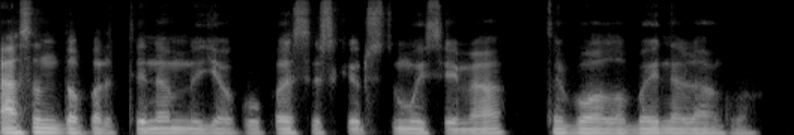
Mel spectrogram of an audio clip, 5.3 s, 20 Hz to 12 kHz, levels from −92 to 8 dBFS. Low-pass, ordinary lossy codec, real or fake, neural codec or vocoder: 10.8 kHz; Opus, 16 kbps; fake; codec, 24 kHz, 1.2 kbps, DualCodec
